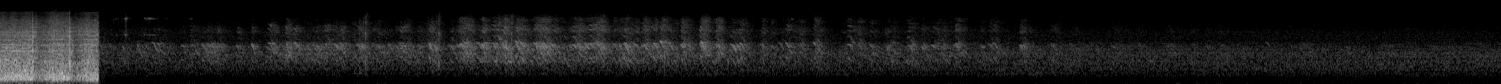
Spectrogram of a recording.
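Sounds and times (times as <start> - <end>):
birds chirping: 1.0 - 12.4.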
